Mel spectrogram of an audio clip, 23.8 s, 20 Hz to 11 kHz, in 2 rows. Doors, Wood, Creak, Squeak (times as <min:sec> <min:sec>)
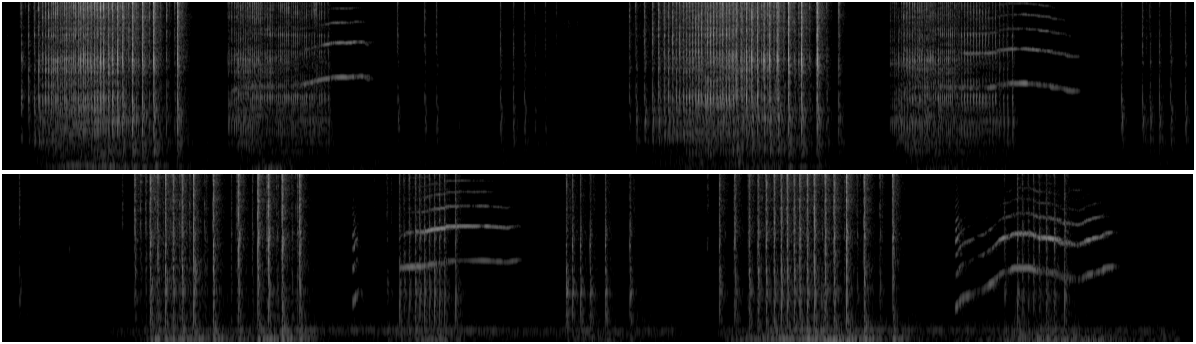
0:02.4 0:03.8, 0:09.1 0:10.9, 0:15.9 0:17.2, 0:21.5 0:23.2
